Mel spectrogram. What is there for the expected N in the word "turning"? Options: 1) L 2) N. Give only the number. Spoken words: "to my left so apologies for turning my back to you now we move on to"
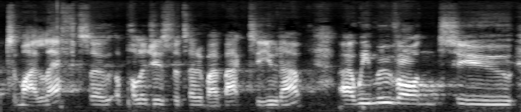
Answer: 1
